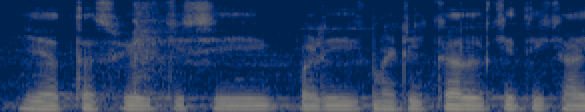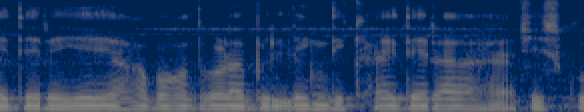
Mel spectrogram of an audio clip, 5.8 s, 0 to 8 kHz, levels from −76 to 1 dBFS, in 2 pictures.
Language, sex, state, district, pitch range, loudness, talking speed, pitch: Hindi, male, Maharashtra, Nagpur, 95-100 Hz, -38 LUFS, 205 wpm, 95 Hz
